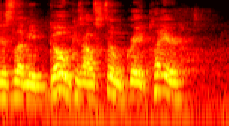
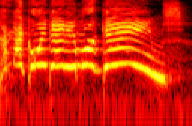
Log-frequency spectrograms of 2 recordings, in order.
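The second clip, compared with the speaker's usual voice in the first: mocking mom. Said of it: "My mom's like".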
